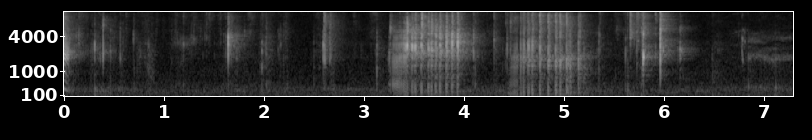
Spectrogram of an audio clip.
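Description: Close-miked chewing of a crisp breaded chicken strip: wet mouth clicks, then two spells of crackly crunching about three and a half and four and a half seconds in.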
